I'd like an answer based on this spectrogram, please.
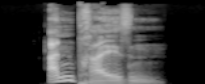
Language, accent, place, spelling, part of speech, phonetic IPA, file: German, Germany, Berlin, anpreisen, verb, [ˈanˌpʁaɪ̯zn̩], De-anpreisen.ogg
- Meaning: 1. to praise, to advertise 2. to affix price tags on store merchandise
